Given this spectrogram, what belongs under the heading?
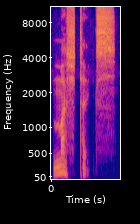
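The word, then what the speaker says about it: Mashtyx: And I'm not sure if I pronounced this correctly, but mashix. Mastics. Yeah. Mashtics.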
